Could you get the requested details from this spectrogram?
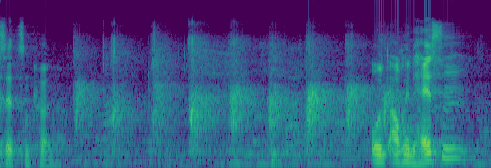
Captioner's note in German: Beifall der Abg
